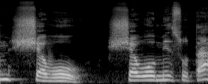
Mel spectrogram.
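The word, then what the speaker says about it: chevaux: एक्स तो यह पढ इसको पढ़ते हैं हम शवो शवो मीस होता है हॉर्सेज नेक्स्ट वर्ड है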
